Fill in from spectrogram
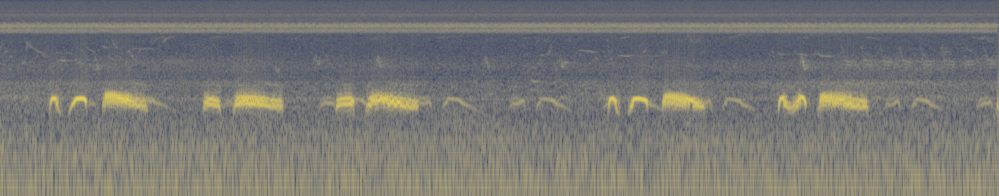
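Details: Young spotted dove still practising its song and not yet skilled: repeated phrases of two or three quick mellow coos followed by a longer, rolling purred note, with faint chirps of other small birds and steady background hiss.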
